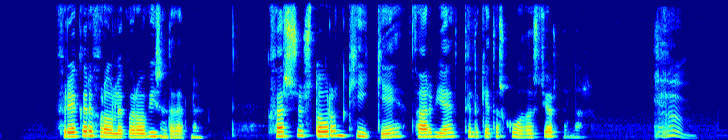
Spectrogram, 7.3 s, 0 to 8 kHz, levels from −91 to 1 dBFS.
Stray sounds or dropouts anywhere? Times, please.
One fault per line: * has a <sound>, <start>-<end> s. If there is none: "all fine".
* has a throat clearing, 6.5-7.0 s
